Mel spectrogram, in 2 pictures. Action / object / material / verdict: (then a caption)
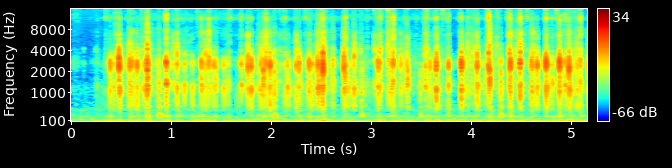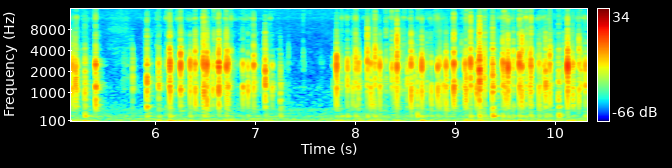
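tap / plastic mechanical keyboard / plastic / none. Fingertips of both hands type on a small 60% white plastic-cased SK61 mechanical keyboard with plastic keycaps resting on a desk mat. Rapid, bright plastic clacks and clicks run continuously, with short pauses near six and seven seconds before typing resumes. There is a faint low thud under each stroke.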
